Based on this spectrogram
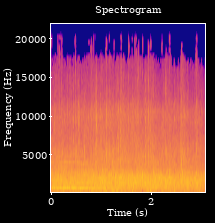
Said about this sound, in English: So, yeah, give him a round of applause.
